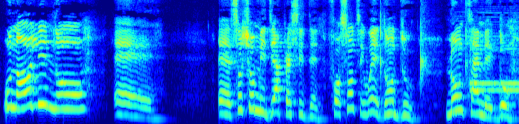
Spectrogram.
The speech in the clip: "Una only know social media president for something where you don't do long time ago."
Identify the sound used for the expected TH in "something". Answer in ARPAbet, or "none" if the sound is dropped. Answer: T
